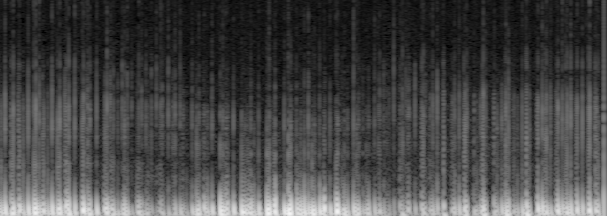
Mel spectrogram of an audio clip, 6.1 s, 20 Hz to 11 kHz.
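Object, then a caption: Small cork board. Fingertips and short nails rapidly tap and scratch the surface and edge of a small, flat, solid rectangular cork board held close to the mic. The result is a dense stream of soft, dull, low thumps around 94 Hz with almost no brightness. Each tap dies away instantly, with quieter scratchy stretches between busier bursts.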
